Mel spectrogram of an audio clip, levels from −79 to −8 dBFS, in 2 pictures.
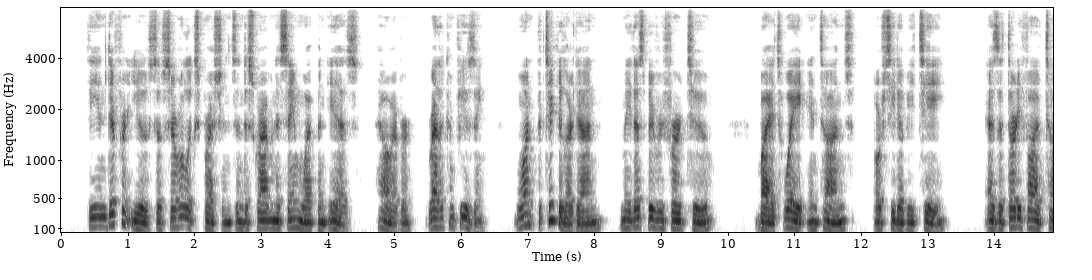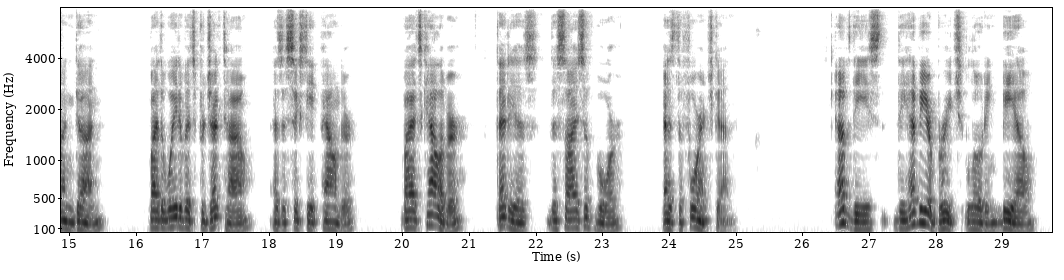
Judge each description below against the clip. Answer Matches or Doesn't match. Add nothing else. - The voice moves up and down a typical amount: Matches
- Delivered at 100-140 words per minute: Matches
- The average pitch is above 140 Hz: Doesn't match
